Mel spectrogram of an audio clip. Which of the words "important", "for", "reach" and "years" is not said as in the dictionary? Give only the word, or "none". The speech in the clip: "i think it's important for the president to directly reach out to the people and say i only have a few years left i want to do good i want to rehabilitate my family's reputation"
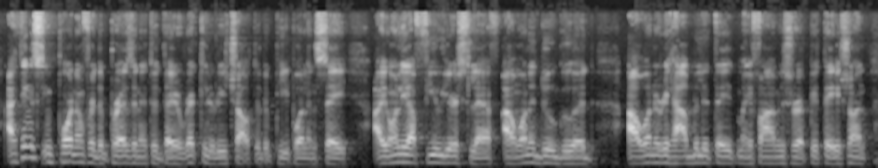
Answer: years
